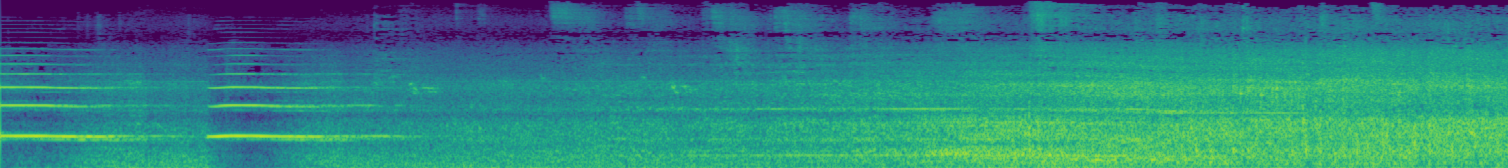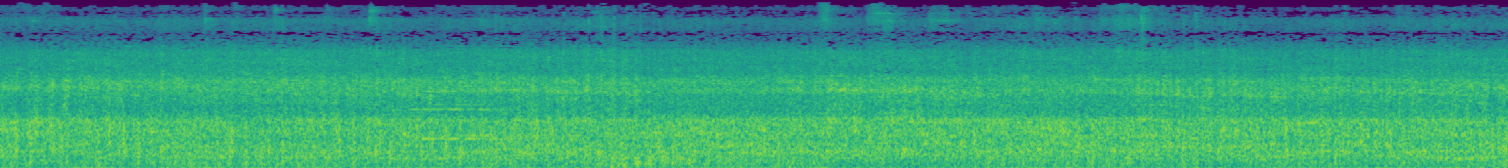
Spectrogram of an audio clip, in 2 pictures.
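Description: Indian Railways express train: its electric locomotive sounds a long horn blast that ends about a second and a half in, then a second short blast. The approaching train's rumble then builds, and from about ten seconds in the coaches pass at speed with loud, steady wheel and track noise and clickety-clack.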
